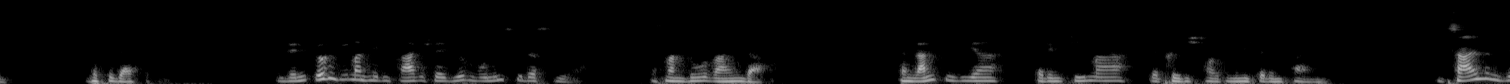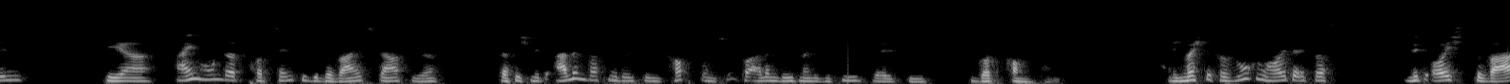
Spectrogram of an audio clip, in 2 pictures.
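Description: Two blocks of digital silence show up as quick ticks at 8.33 s and 23.58 s. Each is a hole of about 5 ms where the output dropped straight to silence and came back with no fade, which points to the program missing its buffer deadline. Between 18.08 s and 20.08 s the adaptive stream drops to a lower bitrate. Everything above 8.3 kHz vanishes and codec smearing appears, which fits a step down from around 128 to 32 kbit/s MP3. Then full quality snaps back without any gap.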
